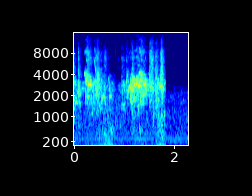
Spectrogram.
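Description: Budgerigars chirping and chattering in twice-heard clusters of calls, cut off suddenly near the end.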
